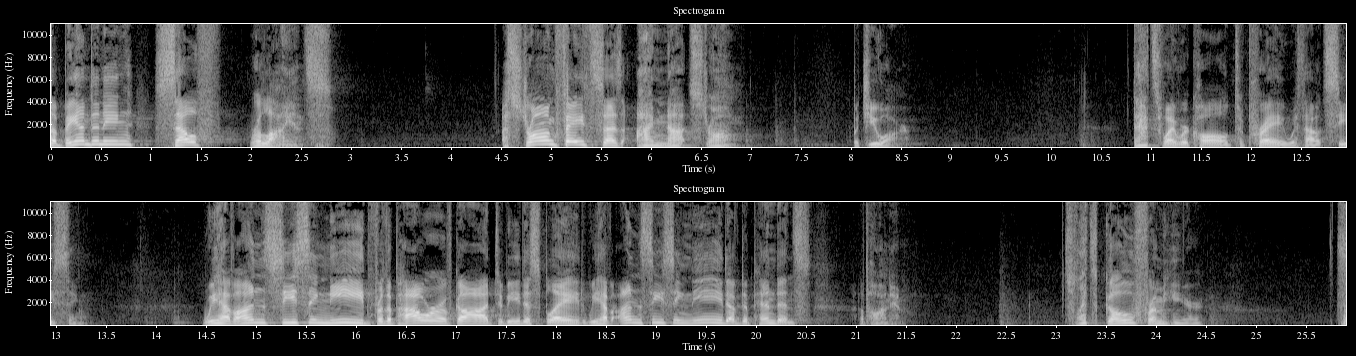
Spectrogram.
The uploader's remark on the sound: Message Preached at Valley Creek Church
